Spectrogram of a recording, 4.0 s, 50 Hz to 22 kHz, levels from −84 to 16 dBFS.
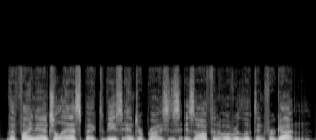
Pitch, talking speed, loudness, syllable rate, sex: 130 Hz, 165 wpm, -16 LUFS, 6.4 syllables/s, male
